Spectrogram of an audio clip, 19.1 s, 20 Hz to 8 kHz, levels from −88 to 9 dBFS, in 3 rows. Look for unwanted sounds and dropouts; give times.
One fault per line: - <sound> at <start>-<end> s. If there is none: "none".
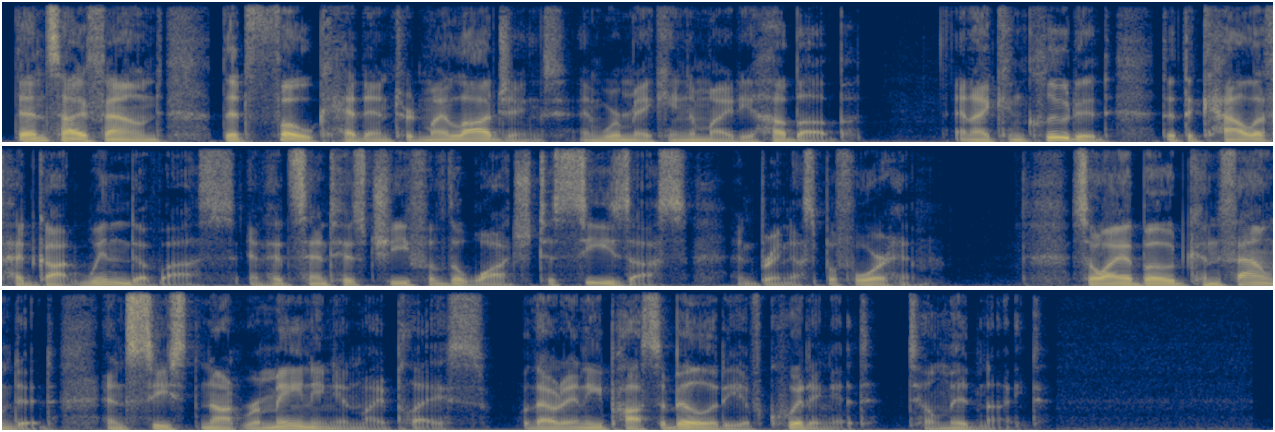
none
